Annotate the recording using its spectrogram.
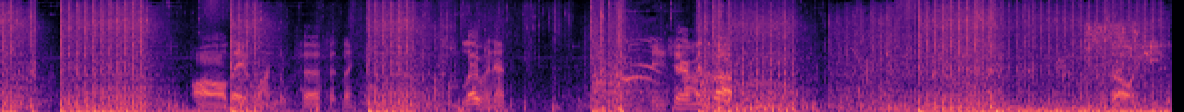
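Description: Rifles fire in rapid bursts, with loud cracking shots.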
